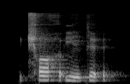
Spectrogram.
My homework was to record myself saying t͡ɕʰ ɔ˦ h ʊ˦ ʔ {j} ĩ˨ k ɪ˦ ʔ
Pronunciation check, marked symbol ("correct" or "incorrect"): correct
